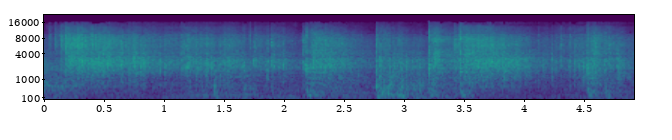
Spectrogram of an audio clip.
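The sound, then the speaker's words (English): Fireworks fired by protesters at police during a night of street protests in France crackle and pop in rapid, overlapping bursts. Several sharper bangs stand out against a dense, noisy outdoor backdrop that stays loud throughout. “Protesters fired off fireworks at police.”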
